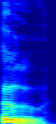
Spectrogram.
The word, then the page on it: ooh: British English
